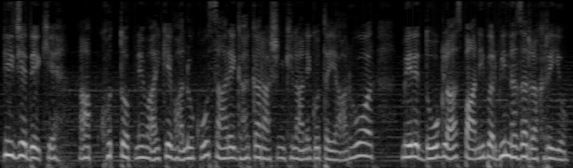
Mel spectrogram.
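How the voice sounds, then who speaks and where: A woman's voice: fairly low pitch, fairly even intonation, moderate pace, mellow, slightly rough. Woman doing a meek young bahu from a poor family, cartoon story, music under it. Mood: hurt, protesting.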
